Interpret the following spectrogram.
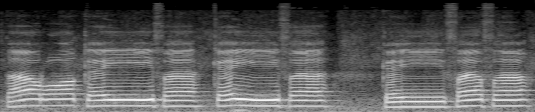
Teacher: Taro kaifa, kaifa, kaifa, fa, huruf fa, ya, ada makhrajnya, ya, ditempelkan bagian ujung gigi seri bagian atas ke perut bibir bagian dalam, ya, di bibir bawah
